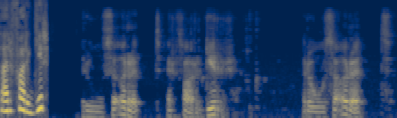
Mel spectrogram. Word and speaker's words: rødt: Rosa og rødt er farger. Rosa og rødt er farger.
